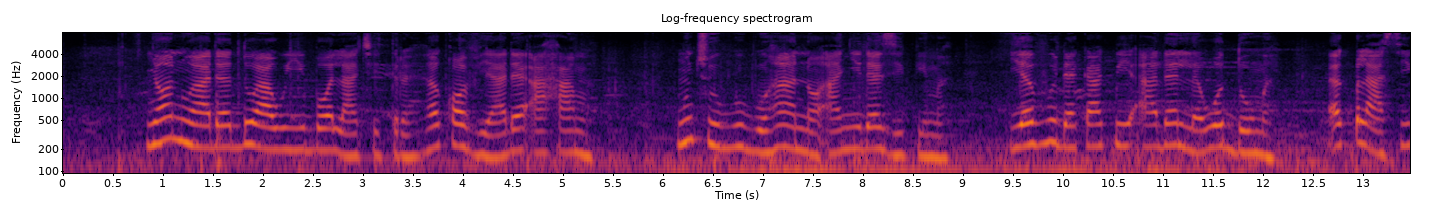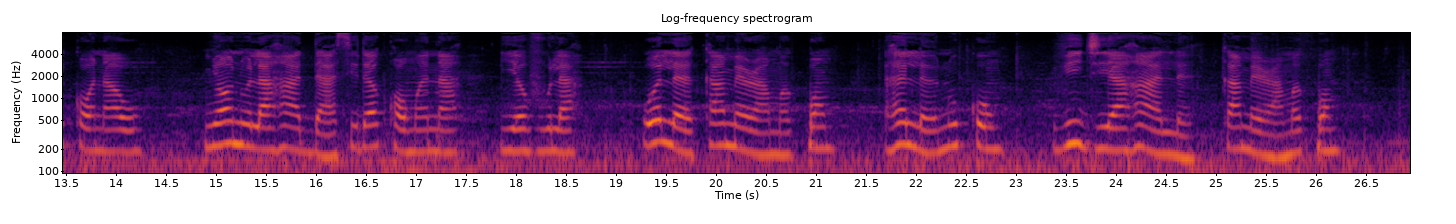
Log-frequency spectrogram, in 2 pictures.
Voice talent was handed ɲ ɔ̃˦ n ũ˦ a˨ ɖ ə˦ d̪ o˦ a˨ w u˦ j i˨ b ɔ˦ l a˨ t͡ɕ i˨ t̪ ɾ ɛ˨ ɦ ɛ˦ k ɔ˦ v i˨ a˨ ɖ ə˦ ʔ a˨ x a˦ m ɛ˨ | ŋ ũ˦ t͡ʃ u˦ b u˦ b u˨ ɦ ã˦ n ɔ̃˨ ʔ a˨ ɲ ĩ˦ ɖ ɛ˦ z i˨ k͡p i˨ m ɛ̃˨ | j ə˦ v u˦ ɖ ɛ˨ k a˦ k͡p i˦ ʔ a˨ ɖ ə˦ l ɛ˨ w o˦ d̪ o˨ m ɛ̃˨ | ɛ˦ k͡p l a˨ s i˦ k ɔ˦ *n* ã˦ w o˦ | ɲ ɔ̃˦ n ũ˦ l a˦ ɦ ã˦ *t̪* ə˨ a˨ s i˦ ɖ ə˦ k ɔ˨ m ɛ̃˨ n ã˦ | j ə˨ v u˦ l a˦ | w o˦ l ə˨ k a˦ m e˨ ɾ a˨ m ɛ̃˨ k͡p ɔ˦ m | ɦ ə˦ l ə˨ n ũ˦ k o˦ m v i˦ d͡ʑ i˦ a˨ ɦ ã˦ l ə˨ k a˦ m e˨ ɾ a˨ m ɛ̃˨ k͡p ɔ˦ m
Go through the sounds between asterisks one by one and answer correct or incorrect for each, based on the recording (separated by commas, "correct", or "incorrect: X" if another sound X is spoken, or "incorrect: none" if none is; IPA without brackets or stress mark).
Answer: correct, incorrect: d̪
